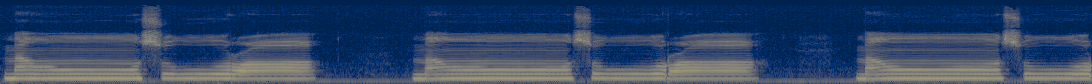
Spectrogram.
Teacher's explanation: Here after noon sakin, letter sad is present, so we have to do heavy ghunna.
